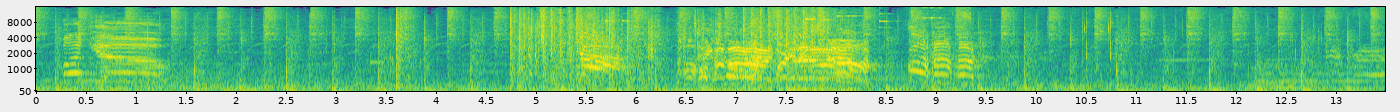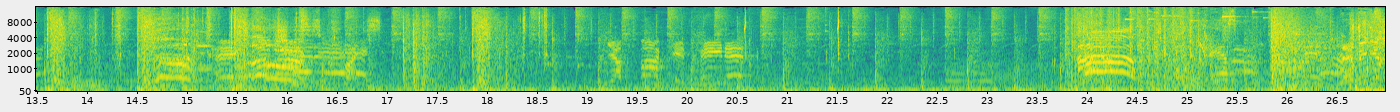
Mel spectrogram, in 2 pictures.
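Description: Repeated bursts of gunfire in GTA 5 Online during a submarine heist, sharp shots and rapid volleys scattered throughout, loud and close, with someone talking over them at intervals.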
